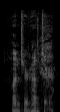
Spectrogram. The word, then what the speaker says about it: Hunter x Hunter: Stylizes Hunter x Hunter, pronounced Hunter Hunter. – Boom. – Good. I didn't say you were wrong once again. Oh, because the X is a little X.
